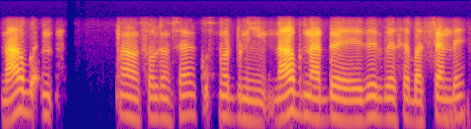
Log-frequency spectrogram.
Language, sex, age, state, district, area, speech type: Tamil, male, 18-30, Tamil Nadu, Nagapattinam, rural, conversation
